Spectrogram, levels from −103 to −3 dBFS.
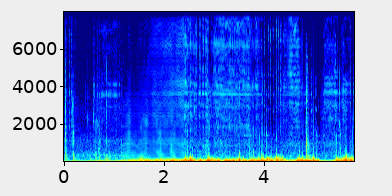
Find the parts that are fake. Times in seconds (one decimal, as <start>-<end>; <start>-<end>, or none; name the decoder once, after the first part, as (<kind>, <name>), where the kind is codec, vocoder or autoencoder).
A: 1.2-2.4 (vocoder, Vocos)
